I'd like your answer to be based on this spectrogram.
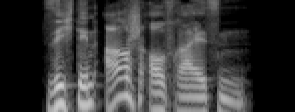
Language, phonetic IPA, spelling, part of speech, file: German, [zɪç deːn ˈaʁʃ ˈaʊ̯fˌʁaɪ̯sn̩], sich den Arsch aufreißen, phrase, De-sich den Arsch aufreißen.ogg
